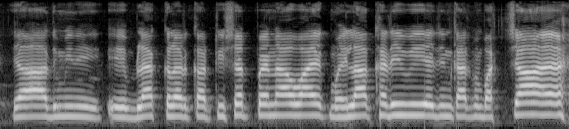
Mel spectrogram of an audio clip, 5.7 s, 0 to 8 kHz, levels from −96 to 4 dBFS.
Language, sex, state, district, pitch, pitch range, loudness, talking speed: Maithili, male, Bihar, Supaul, 205 Hz, 200-225 Hz, -18 LUFS, 210 wpm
